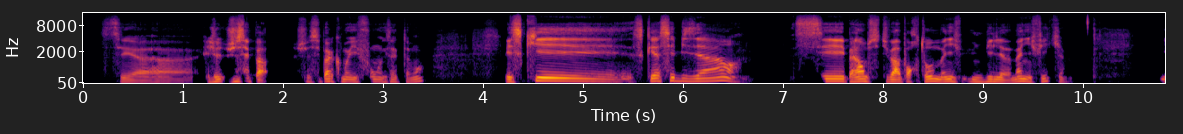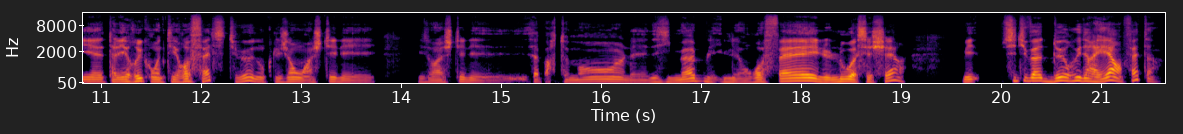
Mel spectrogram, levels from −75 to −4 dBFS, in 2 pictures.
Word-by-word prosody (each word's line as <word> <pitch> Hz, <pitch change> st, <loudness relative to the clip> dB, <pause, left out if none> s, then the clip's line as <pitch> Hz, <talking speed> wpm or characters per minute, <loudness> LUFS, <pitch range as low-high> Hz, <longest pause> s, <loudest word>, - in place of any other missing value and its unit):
C'est, 100 Hz, -1 st, -8 dB
heu, 90 Hz, -2 st, -8 dB
je 120 Hz, -, -2 dB
je 125 Hz, -, +2 dB
sais -, -, +5 dB
pas. -, -, -1 dB, 0.2 s
Je -, -, -8 dB
sais -, -, -1 dB
pas 130 Hz, +1 st, 0 dB
comment 115 Hz, -2 st, -7 dB
ils 105 Hz, -, -5 dB
font 120 Hz, -2 st, -8 dB
exactement. 95 Hz, -, -11 dB, 0.8 s
Et 115 Hz, -, +2 dB
ce -, -, +9 dB
qui 165 Hz, -, +4 dB
est 135 Hz, -6 st, +3 dB
ce -, -, -1 dB
qui 130 Hz, -, 0 dB
est -, -, +5 dB
assez 160 Hz, +3 st, +3 dB
bizarre, 145 Hz, +4 st, -1 dB, 0.5 s
c'est, 130 Hz, -1 st, +2 dB
par 115 Hz, -, +1 dB
exemple, 125 Hz, 0 st, +3 dB
si -, -, -1 dB
tu 115 Hz, -, -6 dB
vas 115 Hz, -, +5 dB
à 105 Hz, -, +2 dB
Porto, 125 Hz, +2 st, -2 dB
magnif 120 Hz, -2 st, -2 dB
une 105 Hz, -3 st, -9 dB
ville 115 Hz, -5 st, -3 dB
magnifique, 130 Hz, 0 st, -4 dB, 1.0 s
et 115 Hz, -1 st, 0 dB
tu -, -, -6 dB
as -, -, 0 dB
les 115 Hz, +1 st, +3 dB
rues 140 Hz, +5 st, +2 dB
qui 115 Hz, -, -7 dB
ont 110 Hz, -, +1 dB
été 95 Hz, -, -4 dB
refaites, -, -, +1 dB
si -, -, -1 dB
tu -, -, -5 dB
veux, 160 Hz, +4 st, -1 dB
donc 110 Hz, -2 st, -8 dB
les 100 Hz, -, -7 dB
gens 110 Hz, +3 st, 0 dB
ont 100 Hz, -, -3 dB
acheté 95 Hz, +4 st, 0 dB
les 90 Hz, -3 st, -8 dB, 0.4 s
ils 95 Hz, +1 st, -13 dB
ont 95 Hz, -, -7 dB
acheté 100 Hz, +4 st, -1 dB
les 95 Hz, -4 st, -8 dB
les 90 Hz, -, -15 dB
appartements, 115 Hz, +3 st, -5 dB
les 95 Hz, 0 st, -10 dB
les 100 Hz, 0 st, -4 dB
immeubles, 120 Hz, +3 st, -2 dB
ils 100 Hz, -1 st, -9 dB
l'ont 90 Hz, -1 st, -10 dB
refait, 145 Hz, +9 st, +5 dB
ils 125 Hz, -, +2 dB
le 110 Hz, -, +1 dB
louent 120 Hz, +4 st, +1 dB
assez -, -, +4 dB
cher. -, -, +3 dB, 0.6 s
Mais 115 Hz, +1 st, -2 dB, 0.2 s
si 155 Hz, -, +2 dB
tu 160 Hz, -, +1 dB
vas 155 Hz, 0 st, +5 dB
2 155 Hz, +6 st, +2 dB
rues 165 Hz, +2 st, +1 dB
derrière, 130 Hz, -5 st, +6 dB
en -, -, +1 dB
fait, -, -, -3 dB
115 Hz, 215 wpm, -24 LUFS, 100-135 Hz, 1.0 s, ce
